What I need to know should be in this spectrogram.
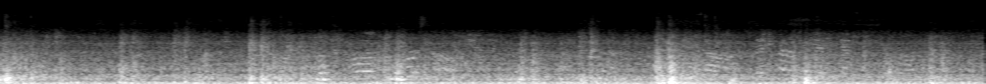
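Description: A diesel railcar engine rumbles steadily as the train runs along the tracks.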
